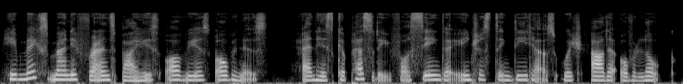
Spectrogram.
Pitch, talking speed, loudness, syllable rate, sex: 205 Hz, 165 wpm, -20 LUFS, 5.5 syllables/s, female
